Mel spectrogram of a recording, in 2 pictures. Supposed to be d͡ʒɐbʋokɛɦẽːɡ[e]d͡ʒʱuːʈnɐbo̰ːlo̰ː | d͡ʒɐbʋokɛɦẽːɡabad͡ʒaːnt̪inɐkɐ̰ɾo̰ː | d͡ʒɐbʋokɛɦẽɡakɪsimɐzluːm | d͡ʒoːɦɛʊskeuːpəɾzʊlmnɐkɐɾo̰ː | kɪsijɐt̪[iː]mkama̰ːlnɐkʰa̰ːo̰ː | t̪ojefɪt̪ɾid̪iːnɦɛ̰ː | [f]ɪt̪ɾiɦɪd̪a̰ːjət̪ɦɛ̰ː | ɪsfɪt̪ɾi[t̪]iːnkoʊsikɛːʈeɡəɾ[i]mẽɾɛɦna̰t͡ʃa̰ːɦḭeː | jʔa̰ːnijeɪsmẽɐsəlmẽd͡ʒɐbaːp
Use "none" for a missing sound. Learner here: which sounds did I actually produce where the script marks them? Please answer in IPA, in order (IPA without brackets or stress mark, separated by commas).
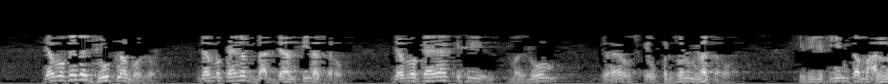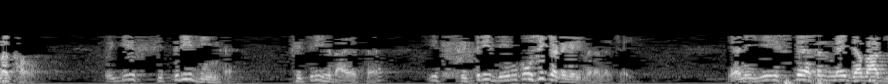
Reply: a, iː, f, d̪, i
